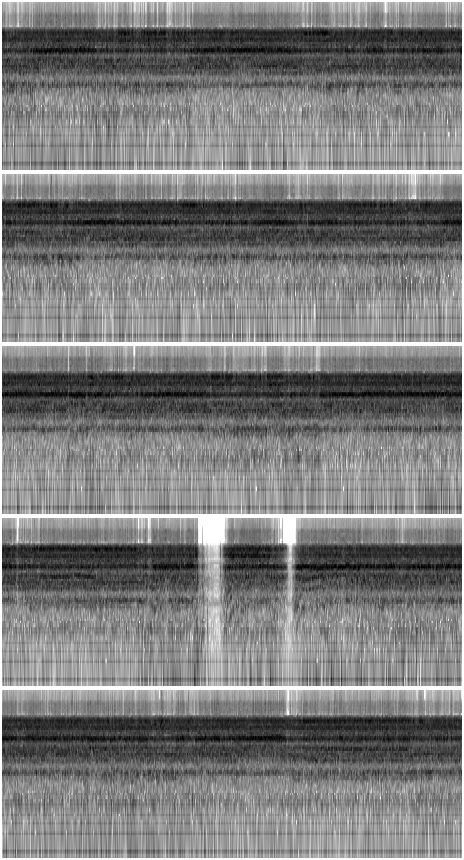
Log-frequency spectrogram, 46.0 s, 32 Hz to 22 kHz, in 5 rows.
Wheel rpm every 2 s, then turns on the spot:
220, 220, 220, 230, 230, 220, 230, 230, 230, 230, 230, 220, 220, 220, 220, 180, 120, 200, 230, 230, 230, 220, 210.
none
